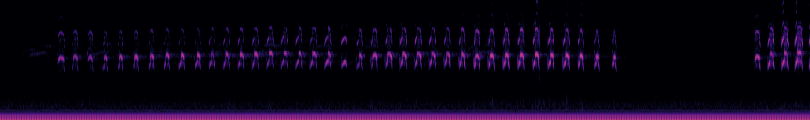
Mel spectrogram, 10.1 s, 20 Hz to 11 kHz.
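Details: Osprey at the Hog Island nest on a May 2023 morning of mating and fish delivery, giving a long run of sharp, high whistled chirps, about three a second, growing louder, then a fresh burst after a short pause.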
